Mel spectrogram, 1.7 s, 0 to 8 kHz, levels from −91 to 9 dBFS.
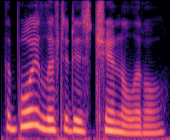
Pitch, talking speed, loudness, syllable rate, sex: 215 Hz, 245 wpm, -15 LUFS, 5.4 syllables/s, female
